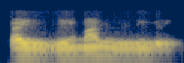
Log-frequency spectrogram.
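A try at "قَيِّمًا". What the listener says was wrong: ক ক কইমা। ক কয়িমা, তুমি কাইয়িমা বলছো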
